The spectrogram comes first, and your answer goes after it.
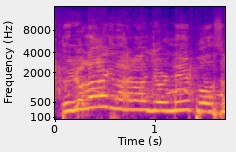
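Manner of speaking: high, very loud strained yell; hammed-up shouting lover; frantic shouted question. Short man calls up to his tall lover, shouting frantically. Acted frantic bedroom scene.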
